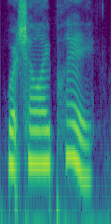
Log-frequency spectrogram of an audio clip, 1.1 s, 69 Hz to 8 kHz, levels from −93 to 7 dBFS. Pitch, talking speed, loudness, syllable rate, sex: 240 Hz, 215 wpm, -14 LUFS, 4.9 syllables/s, female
